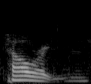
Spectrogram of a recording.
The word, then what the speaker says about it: towards: There would be the Or, W, R, towards.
